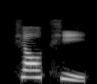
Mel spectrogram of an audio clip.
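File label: "挑剔", Mandarin Chinese; chinese flashcards; hsk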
